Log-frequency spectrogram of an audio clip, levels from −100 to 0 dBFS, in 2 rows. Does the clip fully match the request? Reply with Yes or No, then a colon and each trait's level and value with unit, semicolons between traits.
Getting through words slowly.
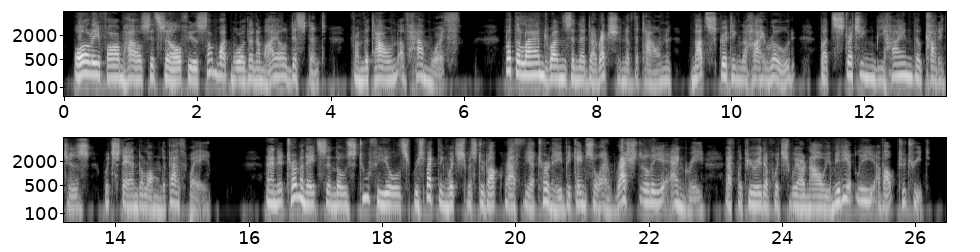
No: average, 160 wpm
